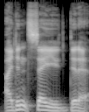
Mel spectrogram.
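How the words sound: The stress is on the word I.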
